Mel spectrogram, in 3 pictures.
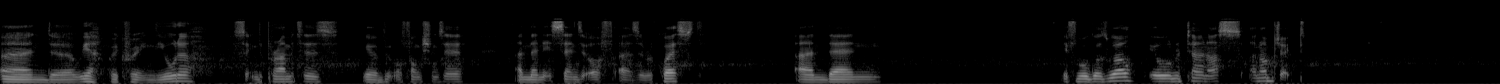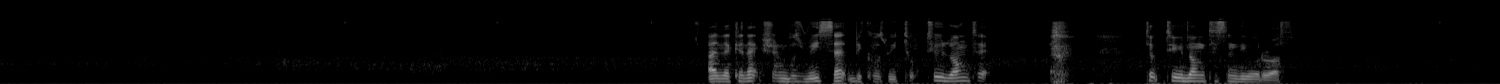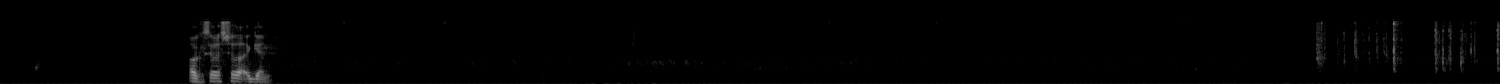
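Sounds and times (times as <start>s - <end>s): soft sharp clicks: 18.3s - 18.6s, 34.3s - 34.6s, 39.2s - 39.5s.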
